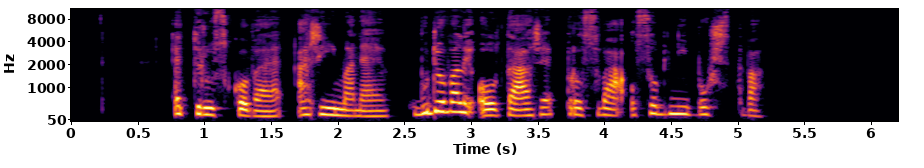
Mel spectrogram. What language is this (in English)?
Czech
